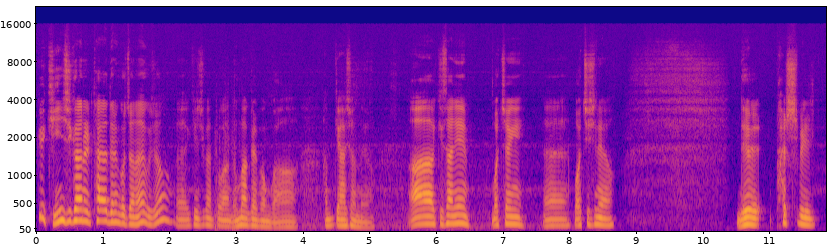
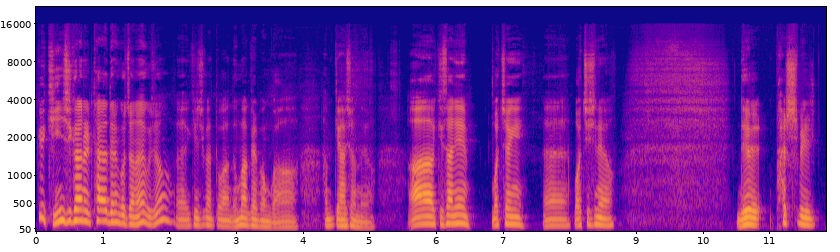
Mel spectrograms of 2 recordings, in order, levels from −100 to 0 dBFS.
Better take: second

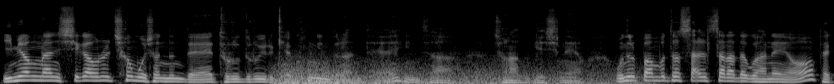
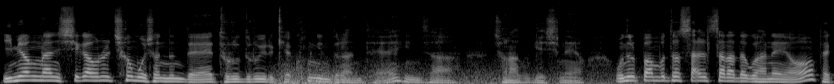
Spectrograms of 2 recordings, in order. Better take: second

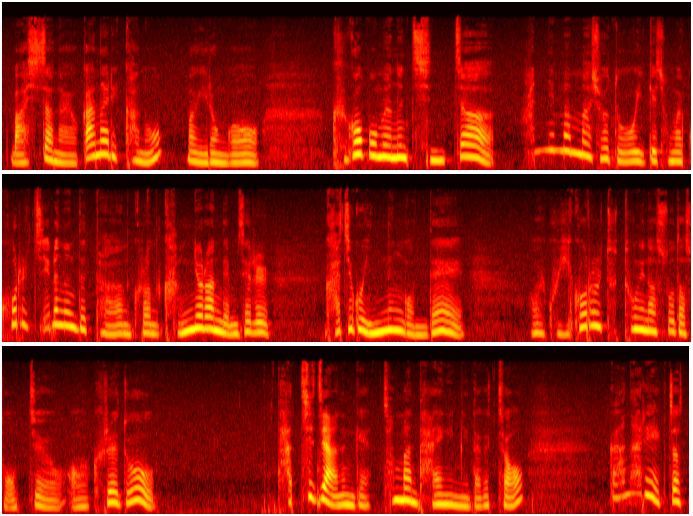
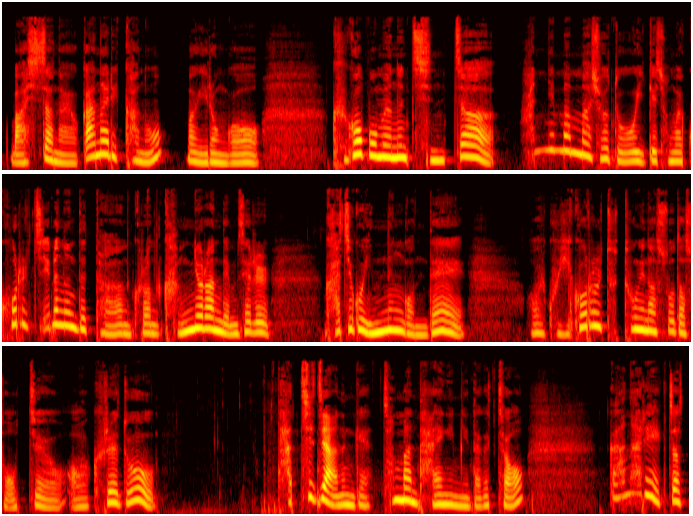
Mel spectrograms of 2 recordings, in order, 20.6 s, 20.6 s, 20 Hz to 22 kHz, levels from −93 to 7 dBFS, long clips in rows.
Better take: second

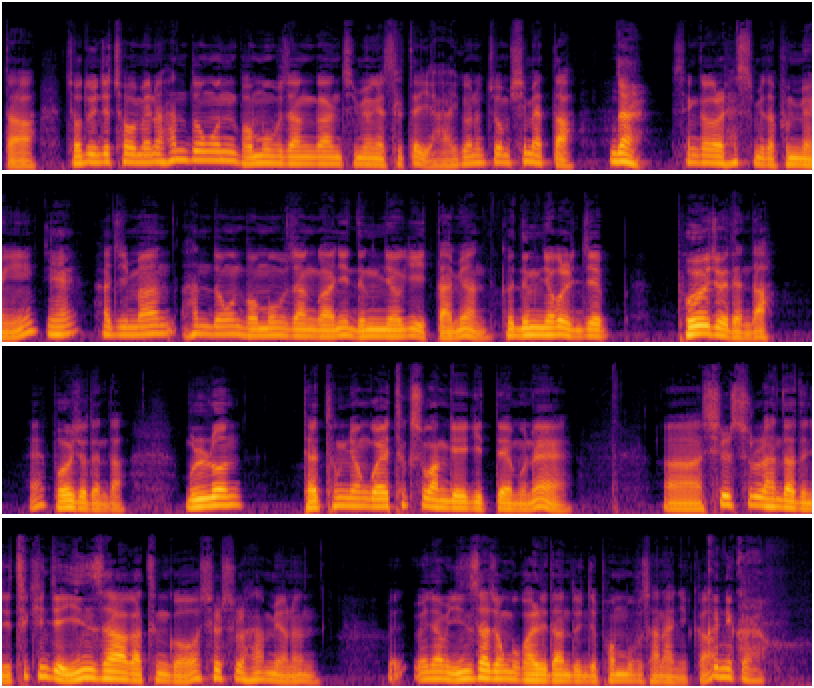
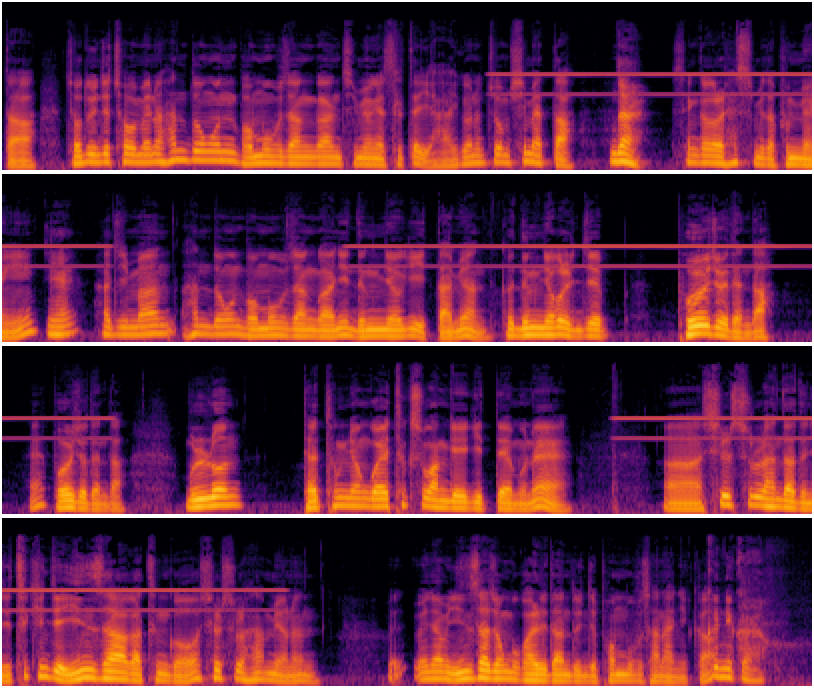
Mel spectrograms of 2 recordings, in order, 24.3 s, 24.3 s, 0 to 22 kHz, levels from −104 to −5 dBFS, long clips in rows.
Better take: first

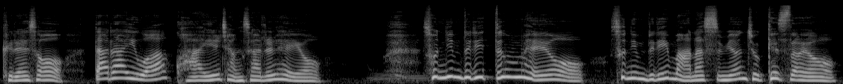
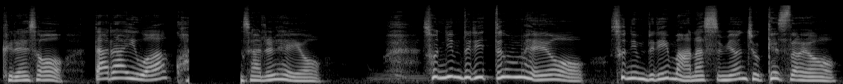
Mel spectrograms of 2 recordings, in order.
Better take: first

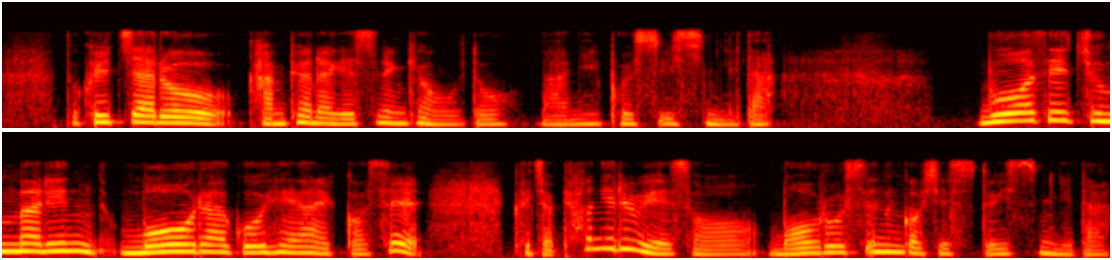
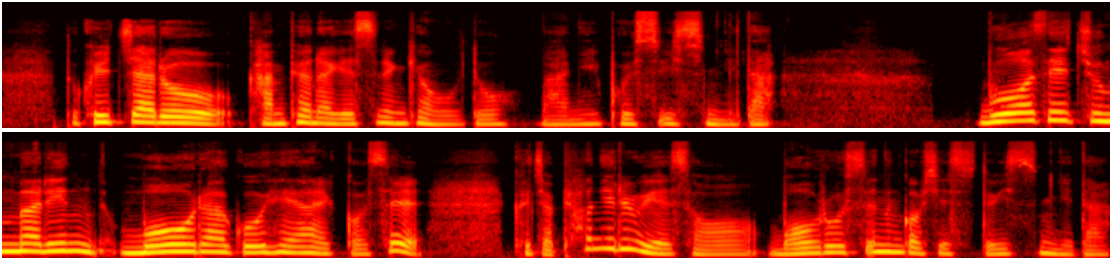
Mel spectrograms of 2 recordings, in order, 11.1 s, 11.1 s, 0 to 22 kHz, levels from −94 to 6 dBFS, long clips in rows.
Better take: second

